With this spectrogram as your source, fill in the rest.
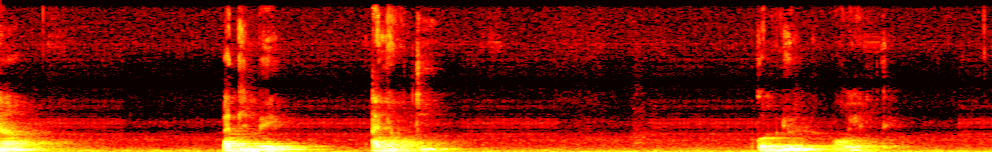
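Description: An elderly man speaks calmly and close by, in short phrases with pauses.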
